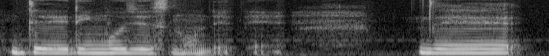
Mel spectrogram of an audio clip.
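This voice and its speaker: A soft-spoken young woman chatting casually on a podcast, her voice carrying a gravelly, creaky texture at a middling pitch. She rambles through her story with lots of fillers and restarts. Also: completely flat delivery, a little fast. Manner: rambling, many fillers and self-corrections. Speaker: podcast host.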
